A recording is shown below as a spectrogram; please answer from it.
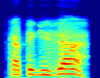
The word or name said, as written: Categuiza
